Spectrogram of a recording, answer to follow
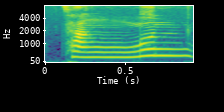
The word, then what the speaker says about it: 작문: 비음이 유음으로 바뀌었기 때문에 그러면 두 번째 장문 같은 경우에 실제로 작문이라고 표기하지만 우리가 발음할 때는 앞에 왔던 기억을 장이라고 발음합니다. 작을 장이라고 발음하는 거죠. 자, 이렇게 발음하는 까닭은 뒤에 오는 미음의 영향을 받아서 그렇습니다.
